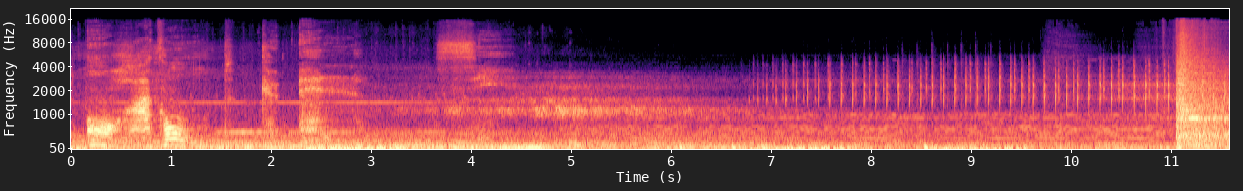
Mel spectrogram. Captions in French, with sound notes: on raconte que Elle, si... (musique inquiétante) (caquètements de cigognes)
